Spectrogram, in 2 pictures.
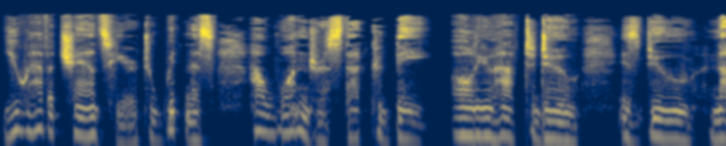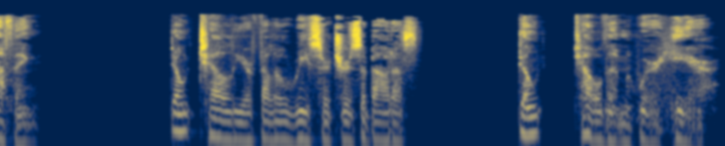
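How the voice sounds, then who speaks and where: An actor playing a gentle, weary old male android leader in a video game, husky and soft-spoken, with a measured, contemplative, earnest manner. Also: deep voice, dry recording, clean studio sound, full character voice. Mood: earnest, concerned. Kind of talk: video game character dialogue.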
